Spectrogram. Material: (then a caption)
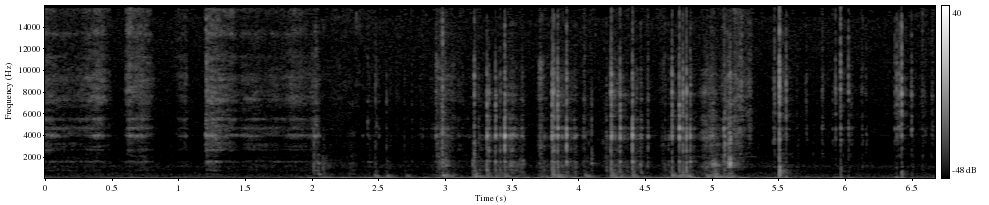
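Wood. An empty, hollow wooden bowl resting on a tray and then held upside down is tapped and scratched with fingernails. Quiet scratchy rubbing gives way, after about two seconds, to louder quick, irregular dull taps mixed with scratching, each tap dying away almost at once with a dry, low-weighted sound.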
